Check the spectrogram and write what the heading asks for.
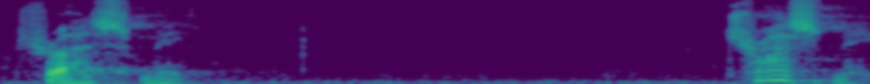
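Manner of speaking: very soft, gentle 'trust me'; a soft, patient plea to trust; God's quiet reassurance. Acted. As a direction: say it hushed, letting each one sink in. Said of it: "he's trying to say".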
